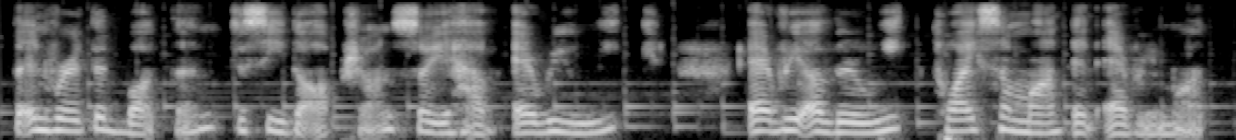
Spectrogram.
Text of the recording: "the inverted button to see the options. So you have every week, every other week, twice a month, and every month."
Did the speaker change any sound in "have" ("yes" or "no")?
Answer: no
